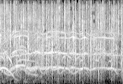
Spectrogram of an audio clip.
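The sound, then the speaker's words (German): A loud, continuous burst of applause-like sound effect, dense and crackling, threaded with high warbling, buzzy tones that rise and fall, like a swarm of insects clapping, with no talking. “Wenn Insekten klatschen könnten, dann würde es sich jetzt so anhören.”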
